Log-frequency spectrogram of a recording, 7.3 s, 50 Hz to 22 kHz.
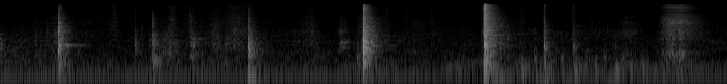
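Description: Hard knocks and clunks of a Smart M850W power supply's metal housing against a steel PC case as it is set into the power-supply bay: half a dozen sharp knocks, the loudest about three and a half and five seconds in, then a brief rustle near the end.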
